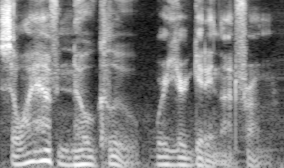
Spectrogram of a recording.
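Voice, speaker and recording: A man playing a protective, wry and tender vampire king in an intimate audio roleplay, soft-spoken and casual. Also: low voice, expressive, measured pace, a little hiss or hum. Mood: reassuring, tender. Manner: soft-spoken, casual, reassuring, occasionally swearing. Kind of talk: intimate audio roleplay, one-sided dialogue.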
